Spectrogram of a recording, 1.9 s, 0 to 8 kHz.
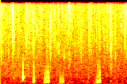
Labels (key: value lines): label: biophony
recorder: SoundTrap 500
